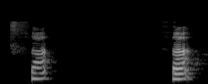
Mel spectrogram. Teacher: Jadi lidah nempel di atas gigi. Lidah nempel di ujung gigi atas ya. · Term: huruf sa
